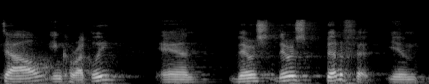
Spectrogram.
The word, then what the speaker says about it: Tao: So the correct way to say it like Dao with a D sound. The incorrect way is to say it like Tao.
